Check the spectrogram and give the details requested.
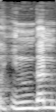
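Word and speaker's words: Hindon: और ये जिस नदी के किनारे बसा था दैट इज कॉल्ड हिंडौन, कई जगह इसको हिंदन भी लिखा होता है, राइट प्रोनाउंसिएशन इज हिंदौन, क्लियर।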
